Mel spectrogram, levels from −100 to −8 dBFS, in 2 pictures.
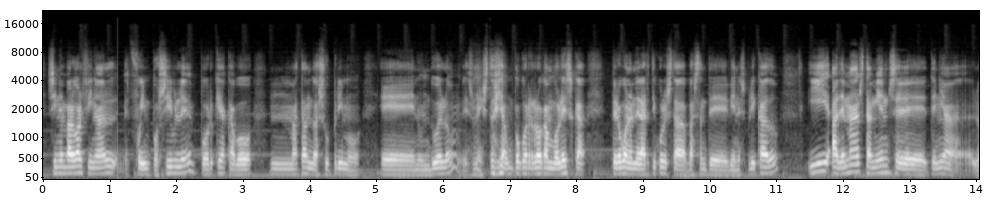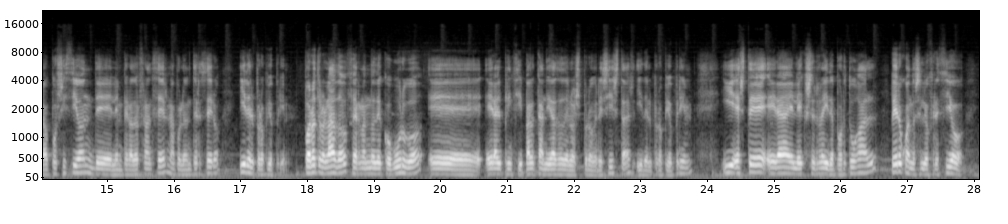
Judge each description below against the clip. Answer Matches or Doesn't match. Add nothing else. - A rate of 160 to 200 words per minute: Matches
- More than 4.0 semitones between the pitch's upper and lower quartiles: Doesn't match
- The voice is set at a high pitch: Doesn't match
